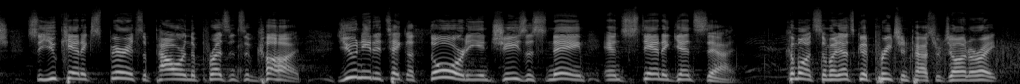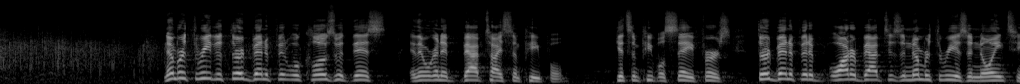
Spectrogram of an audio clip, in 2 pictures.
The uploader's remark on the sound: was preached on April 3rd at the 10AM service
